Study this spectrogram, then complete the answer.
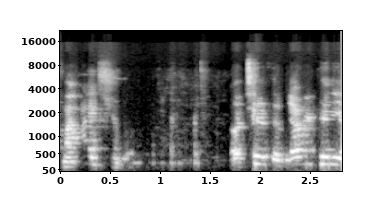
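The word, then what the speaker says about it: ma'aser: Malachi 3:8-10 means tenth in the Hebrew and it's pronounced my eyes.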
